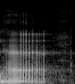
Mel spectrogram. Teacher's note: panjangnya sama dengan mad thi'i dua harakat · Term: mad badal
